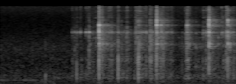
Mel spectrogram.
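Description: Frozen bullaces and sugar rattling and clinking against the inside of a glass swing-top bottle as it is shaken, starting just under a second in. There is no liquid in the bottle yet, so the hard frozen fruit knocks straight on the glass, which rings.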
